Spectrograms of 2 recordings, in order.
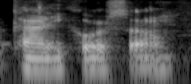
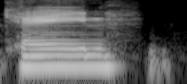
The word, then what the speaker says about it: Cane Corso: Cane Corso, not Kane, not Kanye, not Can.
